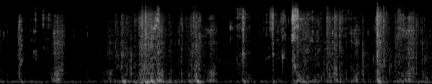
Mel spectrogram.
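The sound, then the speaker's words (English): Crunching and chewing on chips, a series of loud, crisp crunch bursts separated by brief quieter gaps, with no talk. “This is definitely not an excuse to eat more chips.”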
